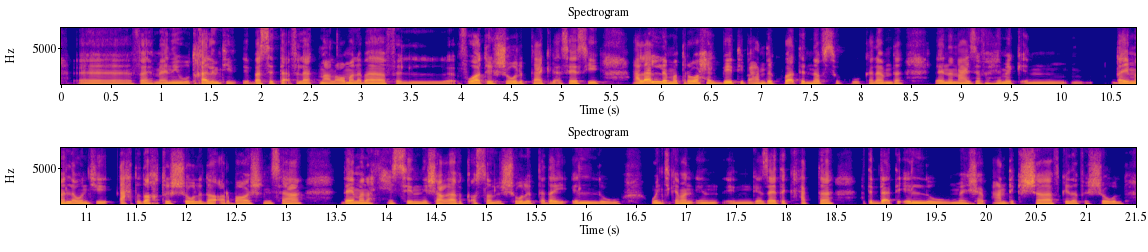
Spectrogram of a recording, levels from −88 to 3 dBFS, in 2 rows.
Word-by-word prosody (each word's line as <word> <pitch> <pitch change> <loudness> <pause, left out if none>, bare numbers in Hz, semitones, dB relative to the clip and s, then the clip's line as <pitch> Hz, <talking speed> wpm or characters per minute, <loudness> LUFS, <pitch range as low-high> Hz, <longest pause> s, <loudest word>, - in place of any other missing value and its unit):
آآ، 100 0 -2
فهماني؟ 110 +3 0
وتخلّي 120 +2 +2
أنتِ 135 0 -4
بس 120 +2 +2
التقفيلات 115 -4 -2
مع 115 - +1
العُملا 110 +2 +1
بقى 115 +2 +3
في 120 -4 -5
ال 95 -1 -5
في 115 - -3
وقت 120 0 +6
الشغل 120 +1 +2
بتاعِك 120 +1 -2
الأساسي، 120 +1 0 0.3
على 120 +4 +7
الأقل 190 - +5
لمّا 160 -2 +3
تروّحي 155 +2 +2
البيت 160 +2 +2
يبقى 150 - -3
عندِك 145 0 0
وقت - - +3
لنفسِك 140 -4 -1
والكلام 110 +4 -1
ده. 110 0 -2 0.3
لإن 105 +5 +2
أنا 130 -2 +2
عايز 135 +2 0
أفهِّمِك 130 +1 -1
إن 100 -3 -3 0.5
دايمًا 130 +4 +3
لو 115 -2 +2
أنتِ 130 0 -1 0.2
تحت - - 0
ضغط 130 +3 +1
الشغل 125 -1 +2
ده 120 - +2
24 125 +5 -1
ساعة، 140 +2 +1 0.4
دايمًا 135 +1 +5
هتحسّي 140 +4 -1
إن 130 -4 +1
شغفِك 125 +2 +1
أصلًا 130 -2 -1
للشغل 110 +6 0
أبتدى 110 +1 -1
يقِل 110 0 0
و 95 +1 -4 0.3
وأنتِ 125 +2 0
كمان 125 +1 +1
إن 115 -3 -1
إنجازاتِك 110 +5 -1
حتّى 135 +1 -1 0.3
هتبدأ 145 -5 +1
تقِل 125 +3 +1
ومش 105 -1 -1
هيبقى 110 0 -7
عندِك 140 +3 -2
الشغف 130 -2 +3
كده 125 -1 -1
في 115 - -19
الشغل. 105 -2 -2
120 Hz, 180 wpm, -23 LUFS, 110-130 Hz, 0.5 s, على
